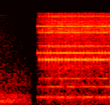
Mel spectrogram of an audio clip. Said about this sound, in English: phone rings and rings and rings.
